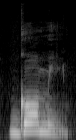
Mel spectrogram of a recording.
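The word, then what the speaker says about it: gourmet: Next क्या है, गोमी, इसको हम पढ़ेंगे गोमी, टी प्रोनाउंस नहीं कर रहे हैं, गोमी।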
